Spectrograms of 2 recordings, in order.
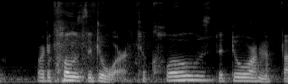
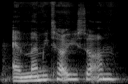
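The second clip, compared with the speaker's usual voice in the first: ordinary delivery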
